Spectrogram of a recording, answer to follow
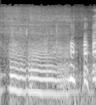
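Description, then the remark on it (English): A fan blowing toward someone lying on a bed gives off a low, buzzy, farting drone that holds steady for most of a second, followed by a few short bursts of voice at the end. “I don't know why my fan sounds like it's farting”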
